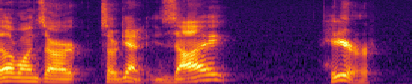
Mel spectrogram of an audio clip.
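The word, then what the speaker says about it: hir: she, her, hers, herself, they, them, theirs, themselves, Zai.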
